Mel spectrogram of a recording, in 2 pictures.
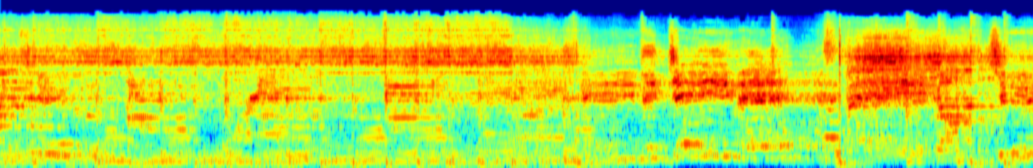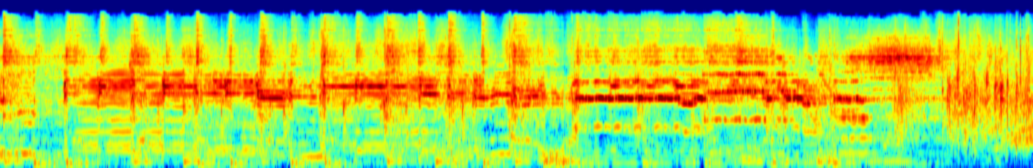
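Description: Live rock band playing: electric guitars, keyboards and drums, with a singing voice. The song ends near the close and applause begins.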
